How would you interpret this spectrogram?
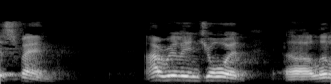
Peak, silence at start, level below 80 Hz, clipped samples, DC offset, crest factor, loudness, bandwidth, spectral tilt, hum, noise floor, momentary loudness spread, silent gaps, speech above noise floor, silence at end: -2 dBFS; 0 s; -82 dBFS; under 0.1%; under 0.1%; 14 dB; -16 LUFS; 7.8 kHz; -3 dB/octave; none; -70 dBFS; 11 LU; none; 55 dB; 0 s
